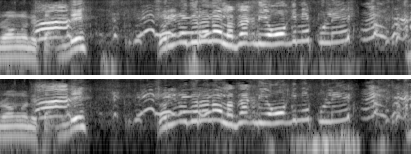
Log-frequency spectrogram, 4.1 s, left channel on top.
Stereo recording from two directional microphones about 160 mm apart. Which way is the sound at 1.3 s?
35° left (ahead or behind).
